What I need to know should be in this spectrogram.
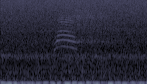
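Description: A cat meows in a game.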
